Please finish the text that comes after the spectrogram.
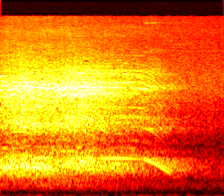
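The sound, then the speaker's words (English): An audience shouts amen together, a loud, sustained roar of many voices with one drawn-out tone that slides downward before the crowd noise fades. “Oh, I thought I would hear a greater amen.”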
